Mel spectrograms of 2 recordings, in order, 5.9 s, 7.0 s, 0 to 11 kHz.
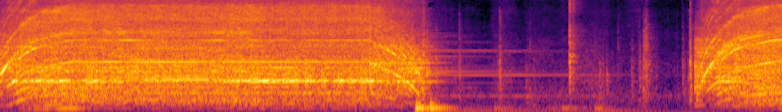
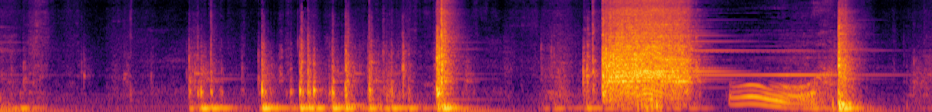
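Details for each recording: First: DeWalt 54V DCS577 circular saw after replacing the failed bottom 6002 motor bearing, which had caused an intermittent grinding. It now spins up to a clean, steady whine and coasts down smoothly with no grinding or rattle. Normal running. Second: DeWalt 54V circular saw, suspected failed bottom motor bearing (standard 6002 bearing, replaced); motor spins up in short bursts with rough gritty grinding that comes and goes, only sometimes; owner thinks bearing rather than gear; motor bearing failure.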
